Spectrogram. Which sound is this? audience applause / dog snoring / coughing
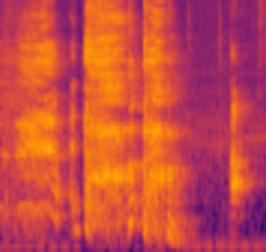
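coughing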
